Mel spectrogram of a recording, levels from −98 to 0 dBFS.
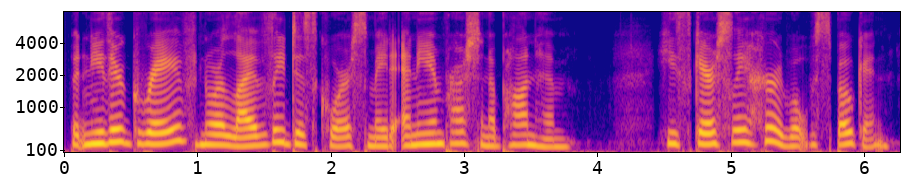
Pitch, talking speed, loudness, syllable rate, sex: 215 Hz, 165 wpm, -16 LUFS, 5.3 syllables/s, female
